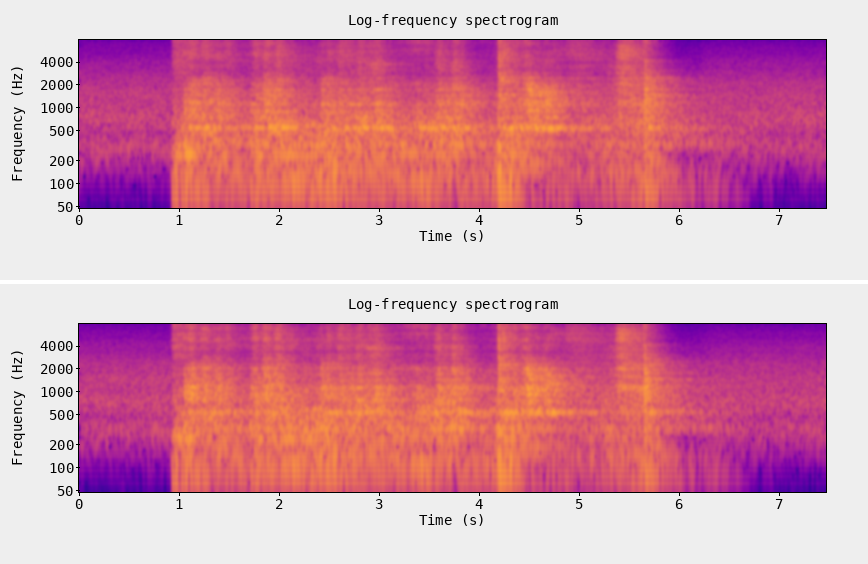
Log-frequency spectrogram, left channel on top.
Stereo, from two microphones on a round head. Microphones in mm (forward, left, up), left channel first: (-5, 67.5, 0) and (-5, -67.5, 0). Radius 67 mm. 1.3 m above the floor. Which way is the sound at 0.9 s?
30° right (ahead or behind).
